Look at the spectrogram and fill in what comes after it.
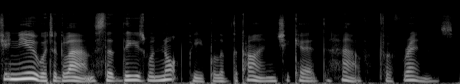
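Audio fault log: Nothing faulty turns up anywhere in this speech recording. There is no event to mark with a time, so the log holds this single line.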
